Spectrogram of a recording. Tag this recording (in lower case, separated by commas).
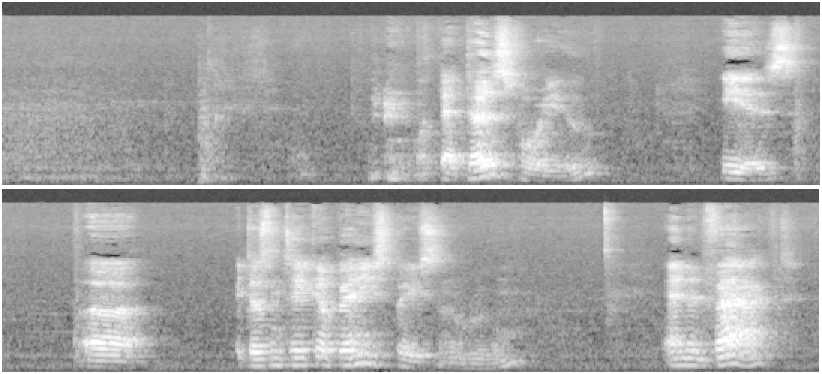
sliding door, speech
